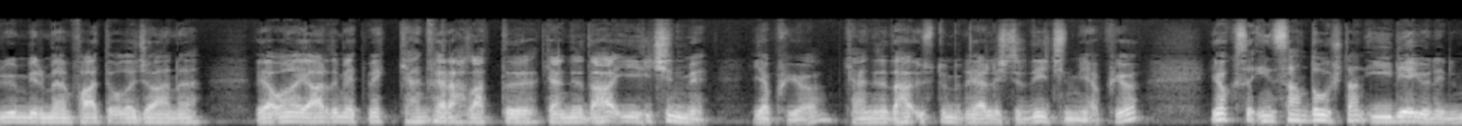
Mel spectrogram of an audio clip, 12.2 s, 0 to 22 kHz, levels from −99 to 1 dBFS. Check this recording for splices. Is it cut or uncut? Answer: cut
